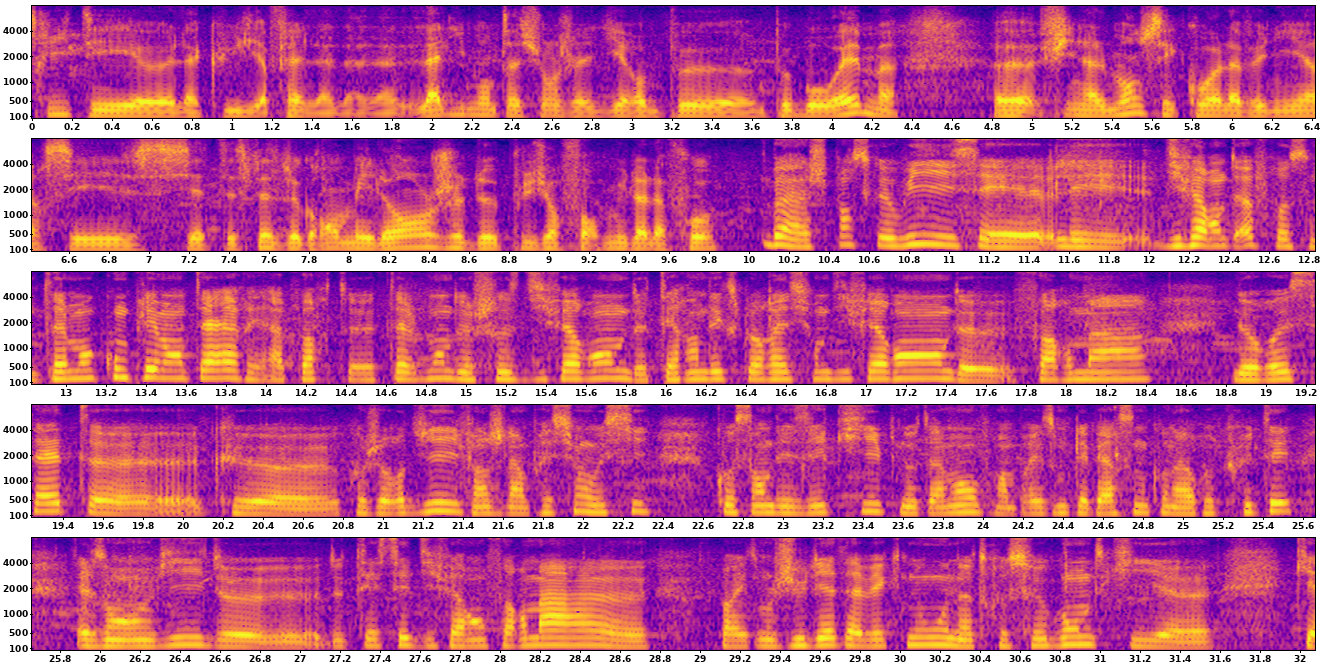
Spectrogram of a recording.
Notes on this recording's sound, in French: Troisième et dernier plateau de Radio Grenouille au Street Food Festival, le festival de la nourriture de rue, place de la Major, remplie de saveur.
